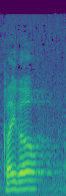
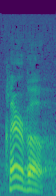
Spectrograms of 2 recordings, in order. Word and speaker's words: Clairvaux: I'm not sure my French pronunciation, but C-L-A-I-R-V-A-U-X. Clairvaux? – Clairvaux. – Clairvaux, thank you.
